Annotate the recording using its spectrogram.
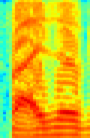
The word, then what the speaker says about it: Vizzo: That's Fizo, V's and Victor, I-Z-Z-O. – Thank you. That's spelled Kyle, K-Y-L-E, Fizo, V-I-Z-Z-O.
